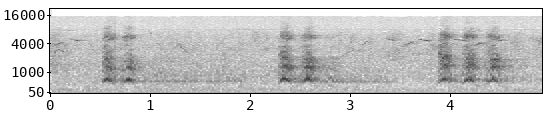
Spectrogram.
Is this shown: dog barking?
yes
